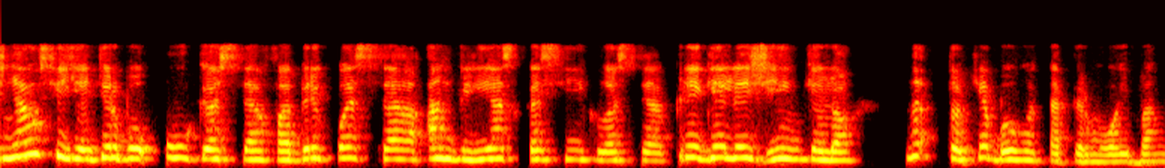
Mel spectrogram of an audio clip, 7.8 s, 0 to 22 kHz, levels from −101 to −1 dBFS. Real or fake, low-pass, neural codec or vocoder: fake; 7.2 kHz; vocoder, 22.05 kHz, 80 mel bands, WaveNeXt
